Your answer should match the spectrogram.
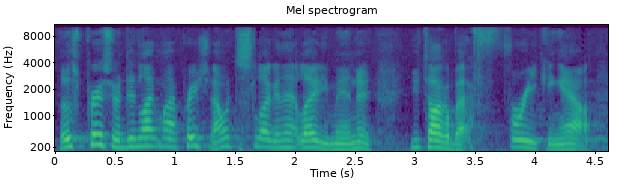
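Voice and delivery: normal talking voice

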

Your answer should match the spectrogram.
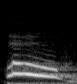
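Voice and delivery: high, loud "woo"; sudden high holler; loud whoop. Real, not acted. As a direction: let out an excited preacher's whoop. Reads how Peter shouted to crowd.

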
